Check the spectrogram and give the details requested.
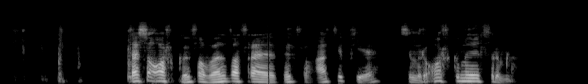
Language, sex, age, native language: Icelandic, male, 40-49, Icelandic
